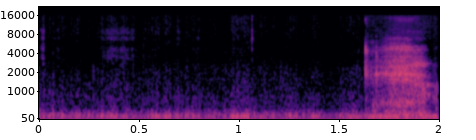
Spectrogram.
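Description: Quiet room tone with a faint low hum. There is a tiny tick about a second in and a soft breath-like rise near the end.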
